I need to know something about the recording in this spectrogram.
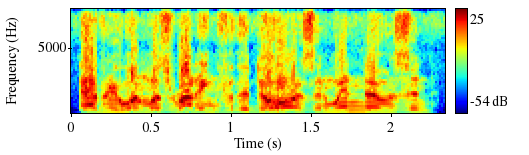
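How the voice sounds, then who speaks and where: A man's voice: very high voice, pushed and bright, no room sound, voice pushed up, full character voice. A man doing a cornered streetwise young tough. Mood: tense. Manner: slangy, fast-talking, playing innocent.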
